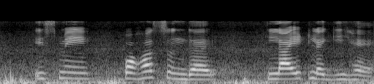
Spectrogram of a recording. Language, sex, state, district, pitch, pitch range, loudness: Hindi, female, Haryana, Charkhi Dadri, 250 Hz, 230-275 Hz, -17 LUFS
